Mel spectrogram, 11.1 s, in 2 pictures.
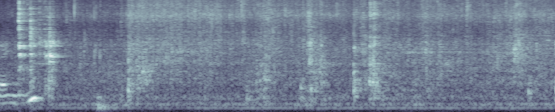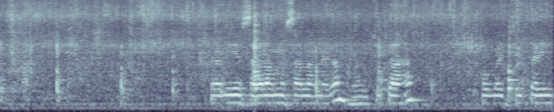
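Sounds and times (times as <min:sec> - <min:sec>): meat sizzling in a pot: 0:00.0 - 0:11.0
spatula scraping a metal pot: 0:02.4 - 0:04.4, 0:05.1 - 0:11.0.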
